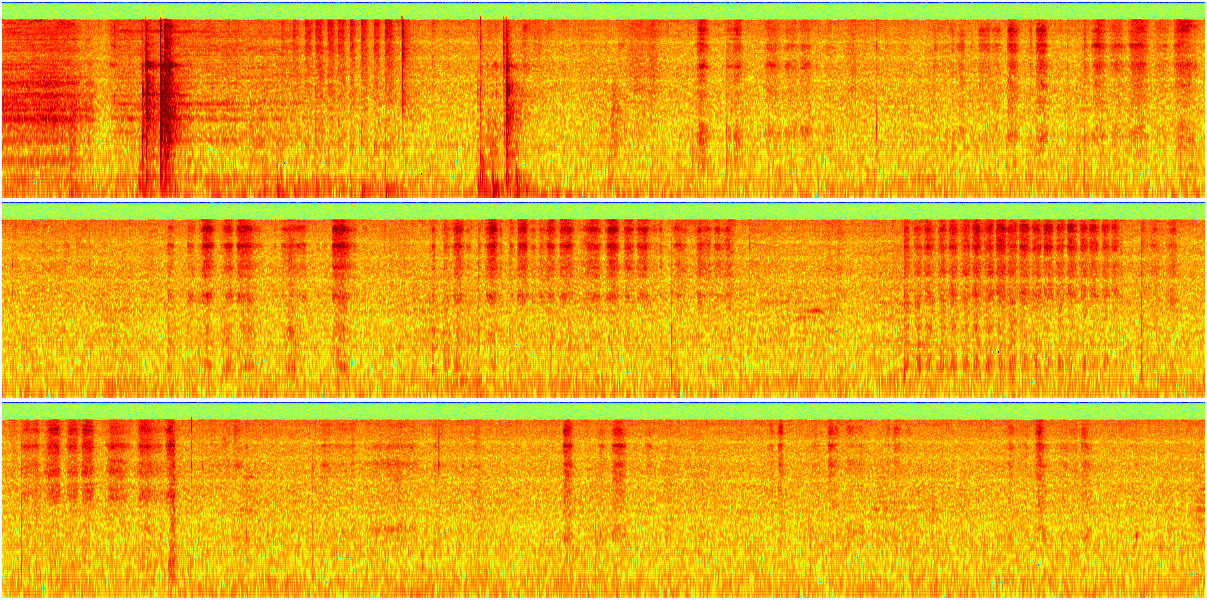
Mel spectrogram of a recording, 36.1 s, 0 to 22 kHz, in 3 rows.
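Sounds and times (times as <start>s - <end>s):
pencil scratching on paper: 2.8s - 4.0s, 9.4s - 12.0s, 13.7s - 15.6s, 16.3s - 19.3s, 21.0s - 25.9s.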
